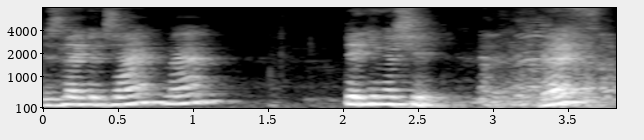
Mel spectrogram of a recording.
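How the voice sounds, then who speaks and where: Over noticeable background noise, a man's voice carries audible room echo. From India. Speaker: comedian. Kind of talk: stand-up. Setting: stage with audience. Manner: halting, many fillers and restarts.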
